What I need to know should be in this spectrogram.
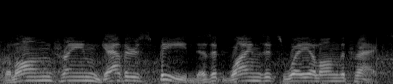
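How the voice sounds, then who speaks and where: High-pitched, animated 1940s film narrator, man. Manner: clear, measured, instructional delivery. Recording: muffled old film soundtrack with hiss.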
